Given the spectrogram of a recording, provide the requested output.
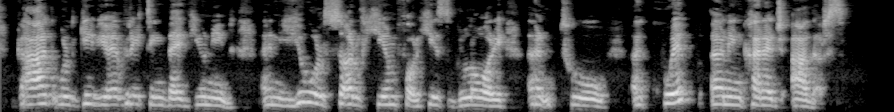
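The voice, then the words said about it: Speaks English with an accent. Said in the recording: “I have an accent”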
